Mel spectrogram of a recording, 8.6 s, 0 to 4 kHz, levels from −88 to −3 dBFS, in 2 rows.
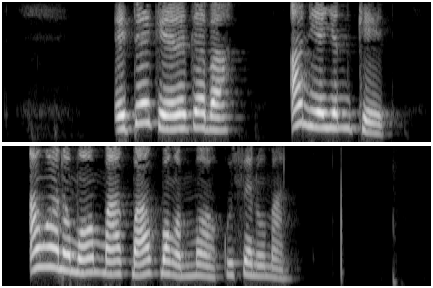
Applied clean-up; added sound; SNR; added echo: none; none; none; none.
